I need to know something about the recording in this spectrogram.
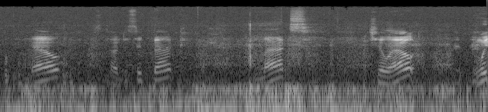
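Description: A young man talks calmly close by, outdoors.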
